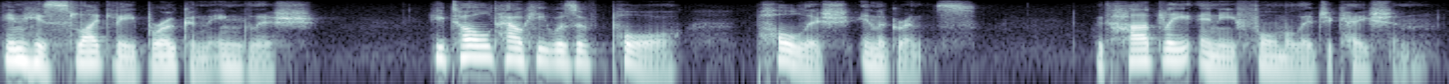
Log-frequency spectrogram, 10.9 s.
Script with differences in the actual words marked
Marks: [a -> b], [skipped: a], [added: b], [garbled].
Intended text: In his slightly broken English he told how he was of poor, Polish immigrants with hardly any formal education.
In his slightly broken English he told how he was of poor, Polish immigrants with hardly any formal education.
